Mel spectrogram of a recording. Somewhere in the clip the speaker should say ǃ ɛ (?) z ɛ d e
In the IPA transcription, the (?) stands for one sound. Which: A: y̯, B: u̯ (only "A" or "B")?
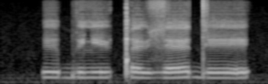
A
